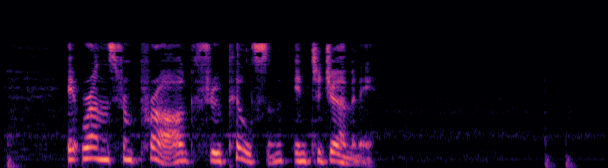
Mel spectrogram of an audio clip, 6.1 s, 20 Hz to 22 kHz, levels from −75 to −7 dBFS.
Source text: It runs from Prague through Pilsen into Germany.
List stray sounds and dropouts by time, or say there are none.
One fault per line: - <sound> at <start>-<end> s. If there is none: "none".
none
